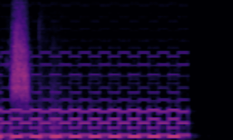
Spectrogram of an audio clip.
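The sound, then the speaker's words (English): A telephone rings in a pilot's home with a fast, trilling electronic warble, about eight quick pulses over two seconds, clear, then cuts off abruptly into silence. No one speaks. “In the home of the pilot who is watching the newscast, the phone rings.”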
